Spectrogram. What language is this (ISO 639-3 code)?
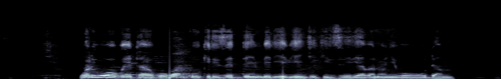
lug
